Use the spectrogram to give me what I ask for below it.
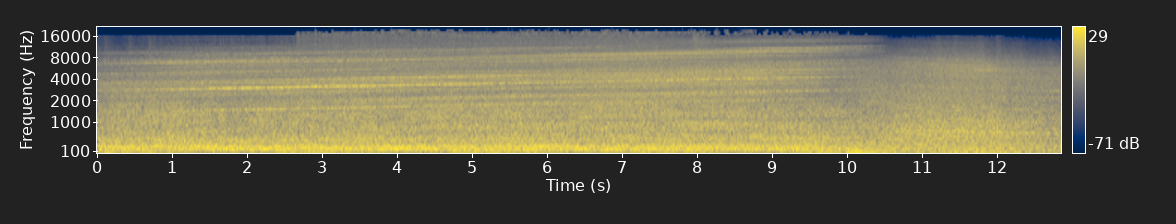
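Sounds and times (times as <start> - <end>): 
jet aircraft taking off: 0.0 - 12.8.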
